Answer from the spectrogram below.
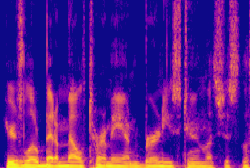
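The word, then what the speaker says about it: Tormé: You had mentioned when we were discussing it that Mel Torms... – Okay, so I said his last name wrong. Shoot me. – I'm sorry. I just had to bring that up. Mel Torme has a song called Bernie's Tune.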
